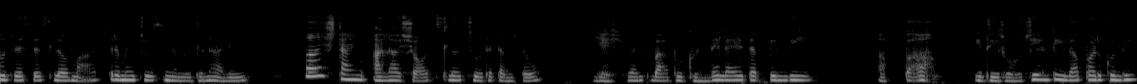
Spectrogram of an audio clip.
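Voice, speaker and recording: Woman narrating a romance story, dark husky voice. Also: mid-range voice. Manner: reads all characters' lines in her own voice, mostly even narration.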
